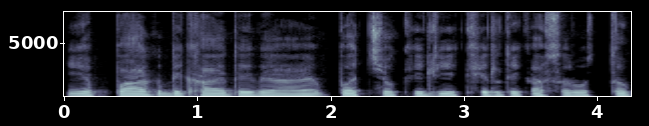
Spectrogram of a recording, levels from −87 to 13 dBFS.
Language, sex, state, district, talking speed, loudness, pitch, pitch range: Hindi, male, Uttar Pradesh, Ghazipur, 180 wpm, -21 LUFS, 145 Hz, 140-150 Hz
